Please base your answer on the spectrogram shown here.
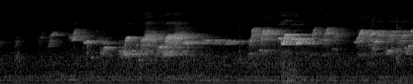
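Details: Full-fill song from a Cream-vented Bulbul (merbah lekir): sweeping warbled phrases that rise and fall, repeated in several bursts, with a low hum underneath.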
